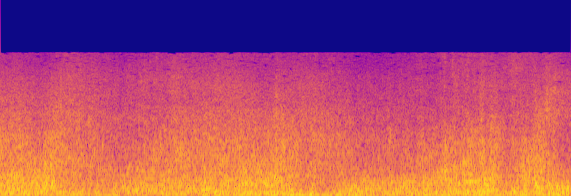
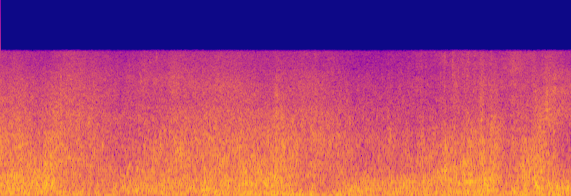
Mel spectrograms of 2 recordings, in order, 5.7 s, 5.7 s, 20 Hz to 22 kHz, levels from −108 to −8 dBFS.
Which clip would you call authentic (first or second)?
first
